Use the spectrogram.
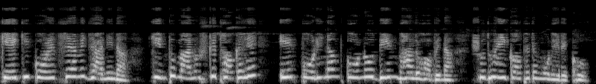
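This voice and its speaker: A woman's voice: high voice, animated, fast talker, darkish tone, slight background noise. A woman voicing a scolding village wife in a cartoon fable, reproachful and preachy. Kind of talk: Bengali cartoon fable voice acting.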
